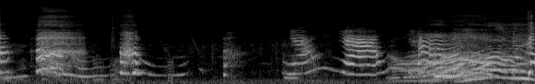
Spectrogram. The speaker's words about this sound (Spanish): ¡Oh! ¡Qué lindo gato! ¡Miau! ¡Ese gatito!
